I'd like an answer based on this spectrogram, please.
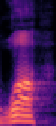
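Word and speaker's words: は: Similarly, some teachers' books, courses and websites write the particle wa as ha, ha in Romaji in example sentences, which can be very confusing at first.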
